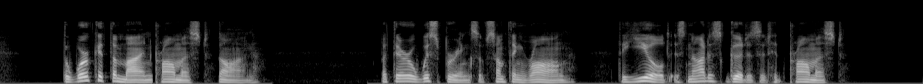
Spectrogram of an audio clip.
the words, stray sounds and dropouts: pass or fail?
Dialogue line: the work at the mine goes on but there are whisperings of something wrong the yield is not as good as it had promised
fail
